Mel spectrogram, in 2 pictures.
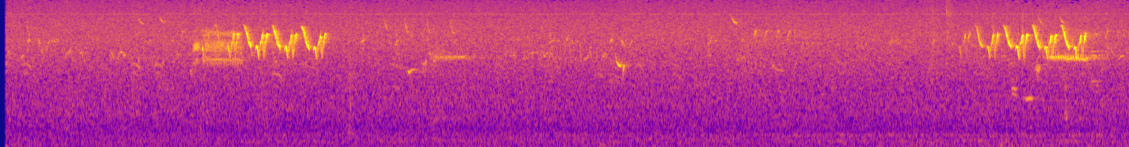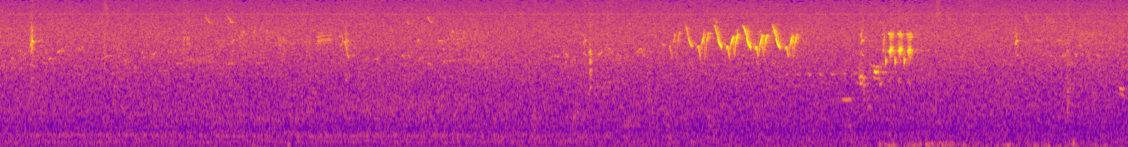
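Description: A songbird singing the same short phrase of quick, high notes three times, about ten seconds apart, with a shorter call near the end, over a steady faint outdoor background hum.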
